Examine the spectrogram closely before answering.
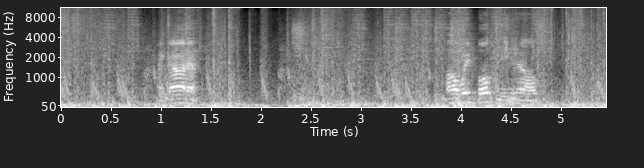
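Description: Cartoon swords clash and thud in a busy game fight.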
